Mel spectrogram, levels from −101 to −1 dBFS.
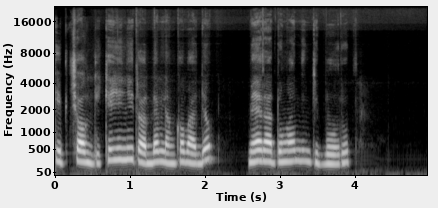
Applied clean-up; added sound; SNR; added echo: neural mask model DeepFilterNet 3.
